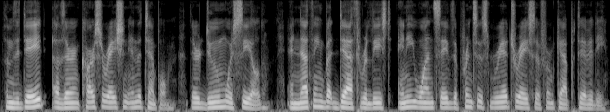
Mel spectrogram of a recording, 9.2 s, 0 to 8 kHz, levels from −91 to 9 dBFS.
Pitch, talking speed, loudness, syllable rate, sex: 130 Hz, 175 wpm, -18 LUFS, 5.4 syllables/s, male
